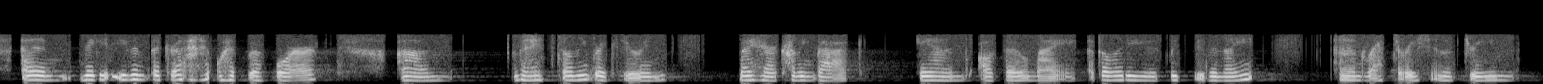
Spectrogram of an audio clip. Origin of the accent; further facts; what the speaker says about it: Los Angeles, California, United States; I'm from Los Angeles.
